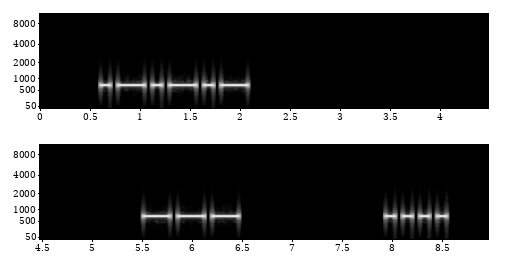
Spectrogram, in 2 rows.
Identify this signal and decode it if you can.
Morse code, heard as a keyed tone, about 14 wpm, spaced as for 5 wpm, 700 Hz. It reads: . OH
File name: Morsekurs / Witze / Witz 24 April 2018, 25 F70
